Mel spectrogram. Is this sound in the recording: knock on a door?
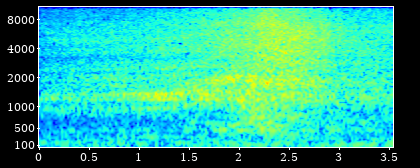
no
